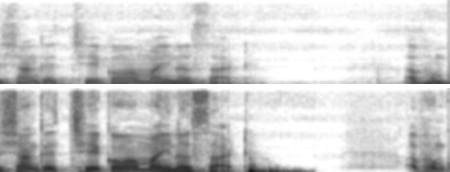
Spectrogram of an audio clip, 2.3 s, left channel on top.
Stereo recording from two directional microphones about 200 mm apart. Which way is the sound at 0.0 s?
50° right (ahead or behind).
